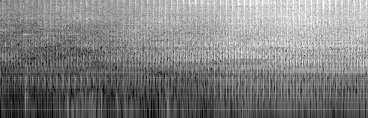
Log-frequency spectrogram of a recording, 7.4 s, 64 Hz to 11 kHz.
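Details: Hyundai Santa Fe or Kia Soul engine at idle right after oil and filter change with Rislone engine treatment added, steady light ticking-knock about 160 per minute growing louder; engine knocking persists, cause not pinned down.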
